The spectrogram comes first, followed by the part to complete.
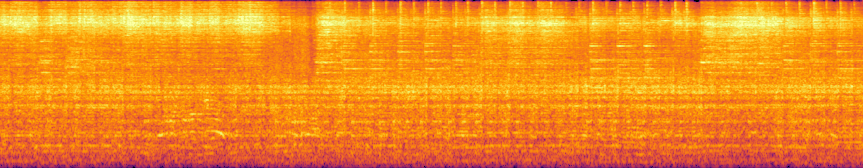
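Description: Grindcore band playing live through a PA: distorted electric guitars, bass and fast drumming, with harsh shouted vocals over it.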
